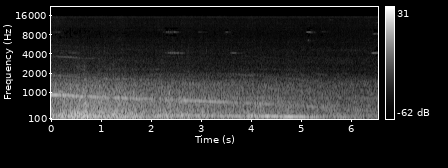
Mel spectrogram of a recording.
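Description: An electric motor whines and drops in pitch as a scooter slows down.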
